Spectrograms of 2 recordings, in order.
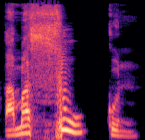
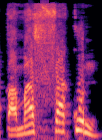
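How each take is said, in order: First: The vowel after the doubled s is u. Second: The vowel after the doubled s is a. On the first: The speaker calls it right. "Maka yang masdarnya adalah tamassukun" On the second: The speaker calls it wrong. "Jangan membaca tamassakun"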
